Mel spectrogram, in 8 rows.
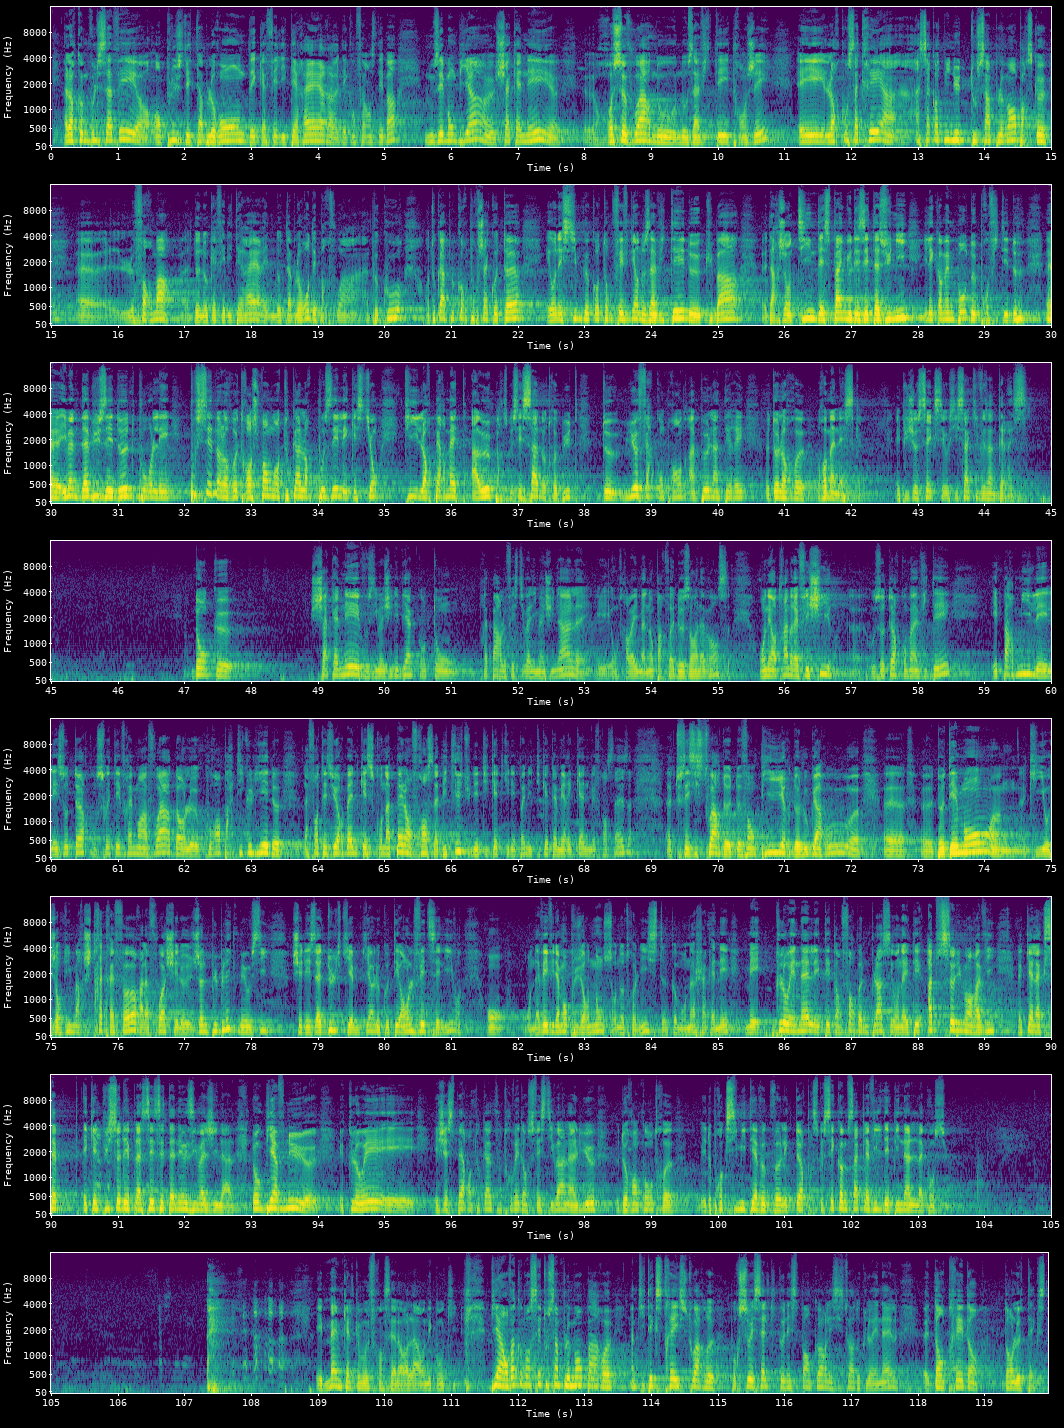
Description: Imaginales 2014 : Entretien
